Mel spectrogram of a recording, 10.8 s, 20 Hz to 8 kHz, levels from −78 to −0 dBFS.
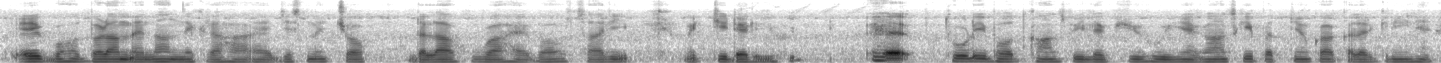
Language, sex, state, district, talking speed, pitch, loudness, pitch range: Hindi, male, Bihar, Lakhisarai, 180 wpm, 110 Hz, -24 LUFS, 105-115 Hz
